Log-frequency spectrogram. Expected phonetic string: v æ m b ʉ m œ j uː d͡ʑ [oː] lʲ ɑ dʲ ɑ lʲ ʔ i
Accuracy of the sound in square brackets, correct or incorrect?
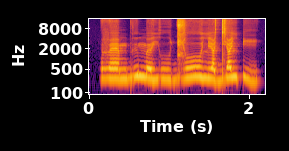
correct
